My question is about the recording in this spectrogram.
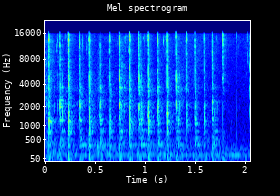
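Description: Quick run of light clicks, about eight to ten a second: a paintbrush being swished clean in a water cup, clicking against its sides.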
